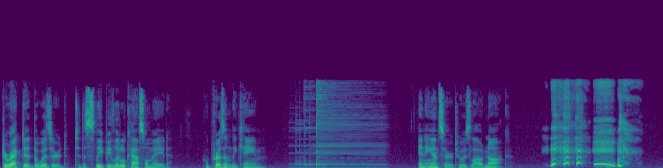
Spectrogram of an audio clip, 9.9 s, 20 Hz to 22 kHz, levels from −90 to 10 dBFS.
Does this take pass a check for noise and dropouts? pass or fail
fail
